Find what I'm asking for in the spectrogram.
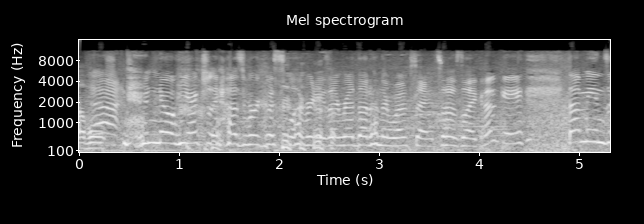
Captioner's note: laughs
